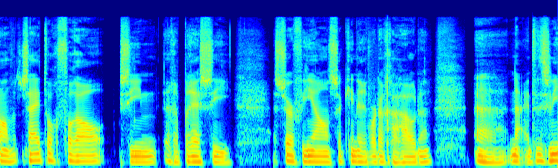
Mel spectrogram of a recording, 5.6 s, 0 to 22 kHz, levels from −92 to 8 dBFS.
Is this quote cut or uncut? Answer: cut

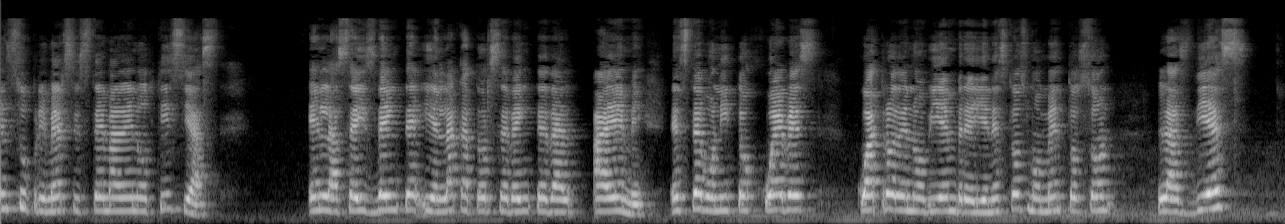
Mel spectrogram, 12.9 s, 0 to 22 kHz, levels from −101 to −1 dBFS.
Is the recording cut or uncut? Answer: uncut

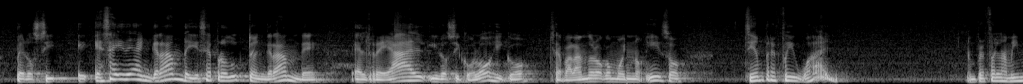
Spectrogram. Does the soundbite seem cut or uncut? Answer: cut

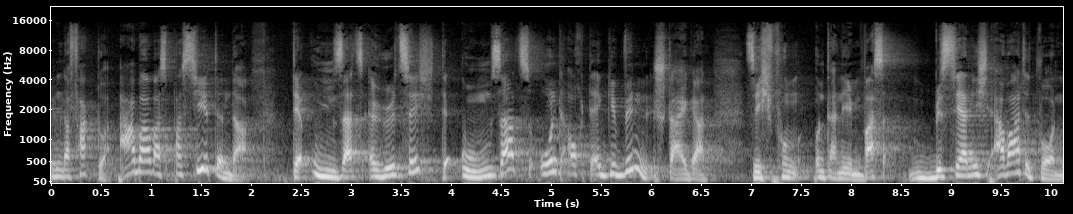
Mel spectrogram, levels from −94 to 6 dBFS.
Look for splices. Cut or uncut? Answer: uncut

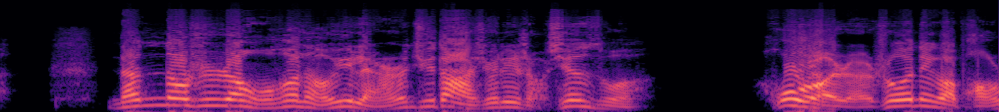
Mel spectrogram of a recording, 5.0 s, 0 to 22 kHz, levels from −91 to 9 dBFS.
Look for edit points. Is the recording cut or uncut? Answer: uncut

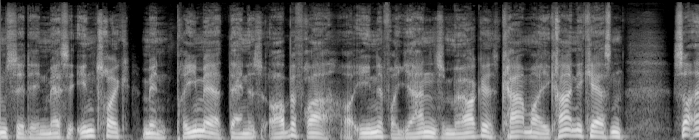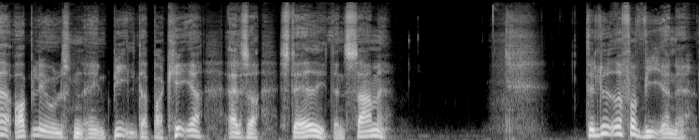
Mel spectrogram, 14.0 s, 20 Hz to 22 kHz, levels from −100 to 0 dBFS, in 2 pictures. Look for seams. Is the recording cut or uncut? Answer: cut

